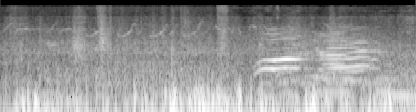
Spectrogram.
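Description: A child's voice calling out near the end, over low, irregular knocking and rustle.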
